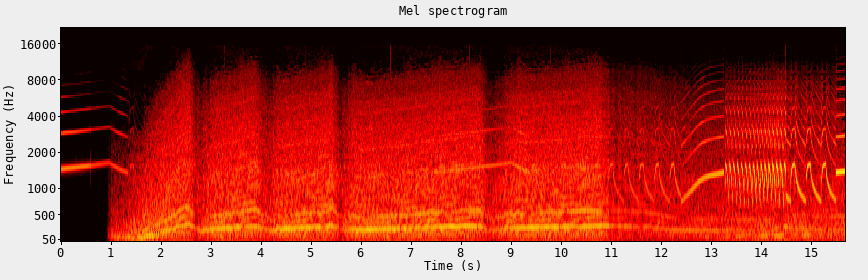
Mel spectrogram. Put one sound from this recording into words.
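A car engine revs up and climbs through the gears.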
